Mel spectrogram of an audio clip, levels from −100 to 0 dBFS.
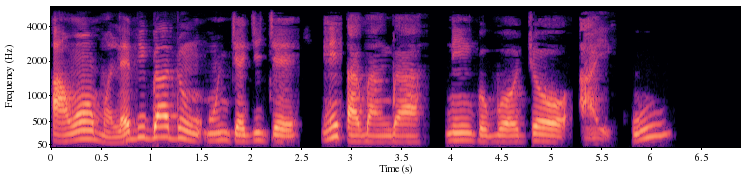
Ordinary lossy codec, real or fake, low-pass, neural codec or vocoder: AAC, 24 kbps; real; 5.4 kHz; none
